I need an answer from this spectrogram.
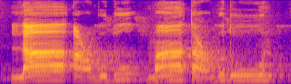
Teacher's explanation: لام کے ساتھ الف مدہ ہے، اس کو کھینچ کے پڑھیں گے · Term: مد منفصل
